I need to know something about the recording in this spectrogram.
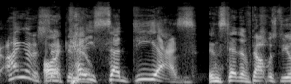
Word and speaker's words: quesadillas: That's but it's pronounced quesadillas.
